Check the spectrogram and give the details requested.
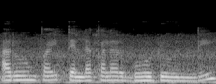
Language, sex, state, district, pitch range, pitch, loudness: Telugu, female, Telangana, Mahabubabad, 180-195 Hz, 190 Hz, -14 LUFS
